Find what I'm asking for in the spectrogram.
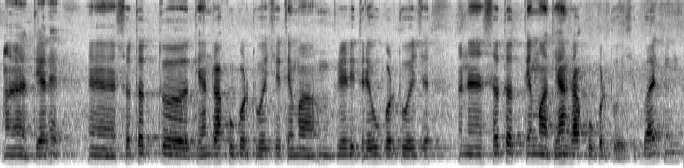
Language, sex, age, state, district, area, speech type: Gujarati, male, 18-30, Gujarat, Morbi, rural, spontaneous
